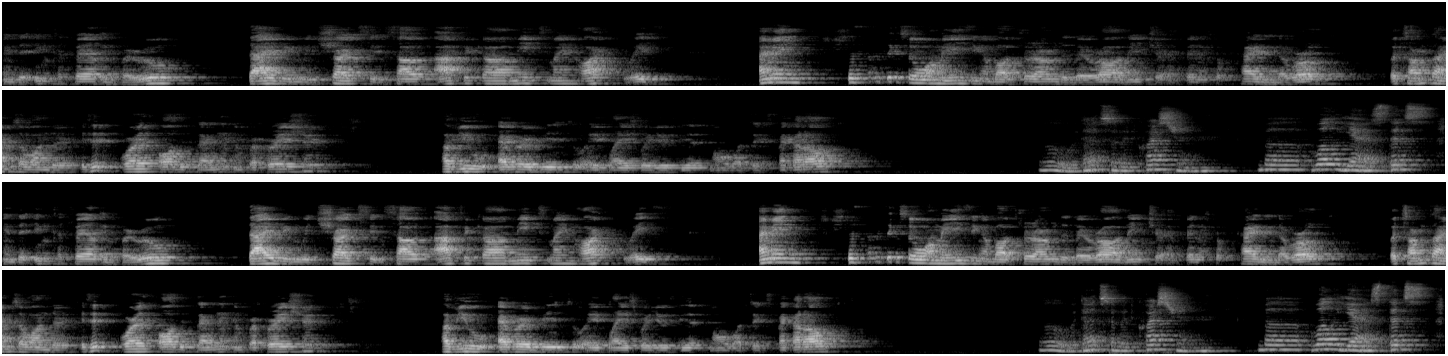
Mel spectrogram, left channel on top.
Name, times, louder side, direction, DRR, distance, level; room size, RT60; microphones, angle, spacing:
voice 1, 0.0-1.7 2.5-4.5 4.8-6.5 7.6-8.0 8.5-13.2 14.0-17.6 18.8-22.7, right 3 dB, 55° right, 2 dB, 1.0 m, -24 dB
voice 2, 24.8-26.5 27.0-28.8, right 1 dB, 85° right, 0 dB, 5.2 m, -30 dB
23.0 x 10.5 x 2.6 m, 0.84 s
head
